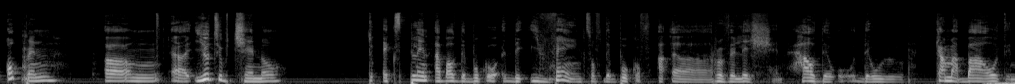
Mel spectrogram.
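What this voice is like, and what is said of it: French accent. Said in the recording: “if you can hear my accent, it's a French accent”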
